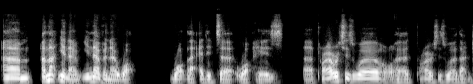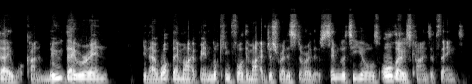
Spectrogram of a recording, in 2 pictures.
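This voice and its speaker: A man's voice: mid-range voice, steady tone, a little fast, no echo. A middle-aged man giving conversational interview answers as a guest author, rambling a little as he repeats and rephrases.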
